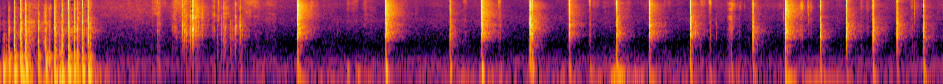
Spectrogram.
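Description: Fingertips and nails tap a flat, hard pink plastic pencil case with a printed sticker on it. A dense flurry of rapid taps and scratches opens the clip, then about twenty crisp, sharp clicks follow at an uneven pace, each with a dull low thump and almost no ring.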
